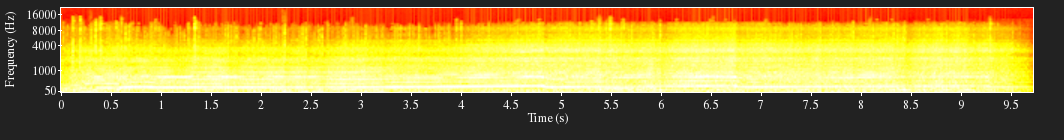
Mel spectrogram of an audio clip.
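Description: Mercedes-AMG GT Black Series engine roaring loud and close at full throttle on a Nürburgring lap, the pitch climbing steadily with two quick dips at gear changes, no voices.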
